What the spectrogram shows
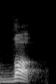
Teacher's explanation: दंतोष्ठ, जहां पर दांत और ओंठ बहुत जरूरी हो, वो उच्चारण, वो वर्ण है व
